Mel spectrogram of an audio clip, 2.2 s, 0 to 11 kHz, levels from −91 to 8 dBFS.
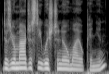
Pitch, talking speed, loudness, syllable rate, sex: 170 Hz, 220 wpm, -16 LUFS, 5.9 syllables/s, female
